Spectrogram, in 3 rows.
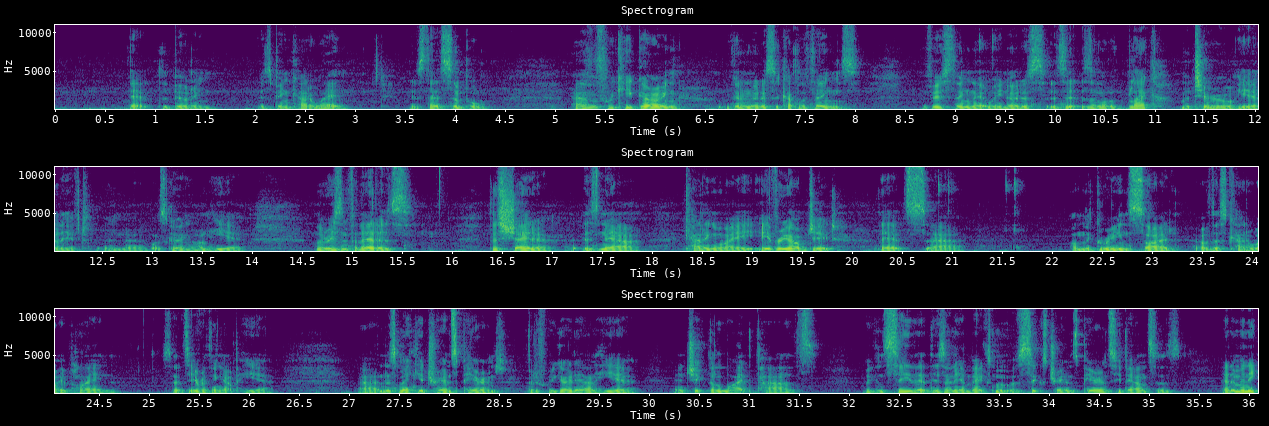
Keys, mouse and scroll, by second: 21.2-23.2 drag.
